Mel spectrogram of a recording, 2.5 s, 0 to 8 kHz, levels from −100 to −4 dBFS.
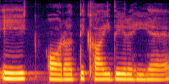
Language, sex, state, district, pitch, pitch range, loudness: Hindi, female, Punjab, Kapurthala, 185 Hz, 180-200 Hz, -14 LUFS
